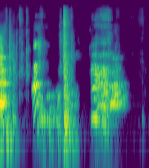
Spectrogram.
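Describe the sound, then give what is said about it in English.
A dog barks in a few short, sharp bursts, with a longer rough yelp toward the end, loud and alone with no one speaking. “Hey, now we're talking about dogs.”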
